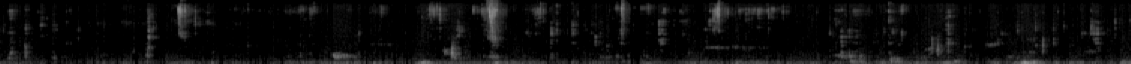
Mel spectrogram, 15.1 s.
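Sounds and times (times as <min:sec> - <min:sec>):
wet chewing: 0:02.0 - 0:02.8, 0:05.6 - 0:15.0
mouth clicks and smacks: 0:05.7 - 0:10.4.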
